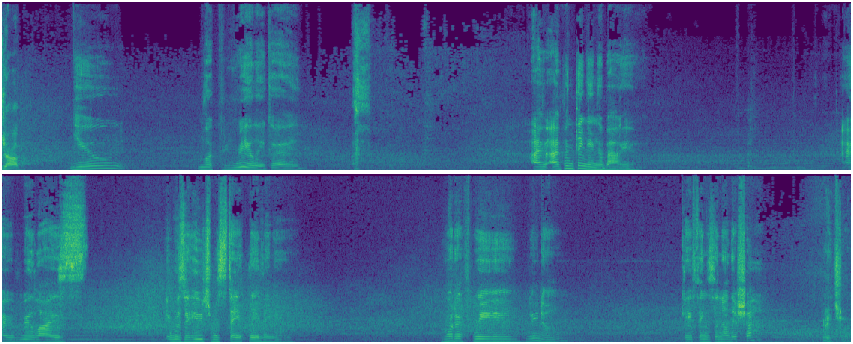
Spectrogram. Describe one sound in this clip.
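A woman speaks close by in a quiet, earnest voice.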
